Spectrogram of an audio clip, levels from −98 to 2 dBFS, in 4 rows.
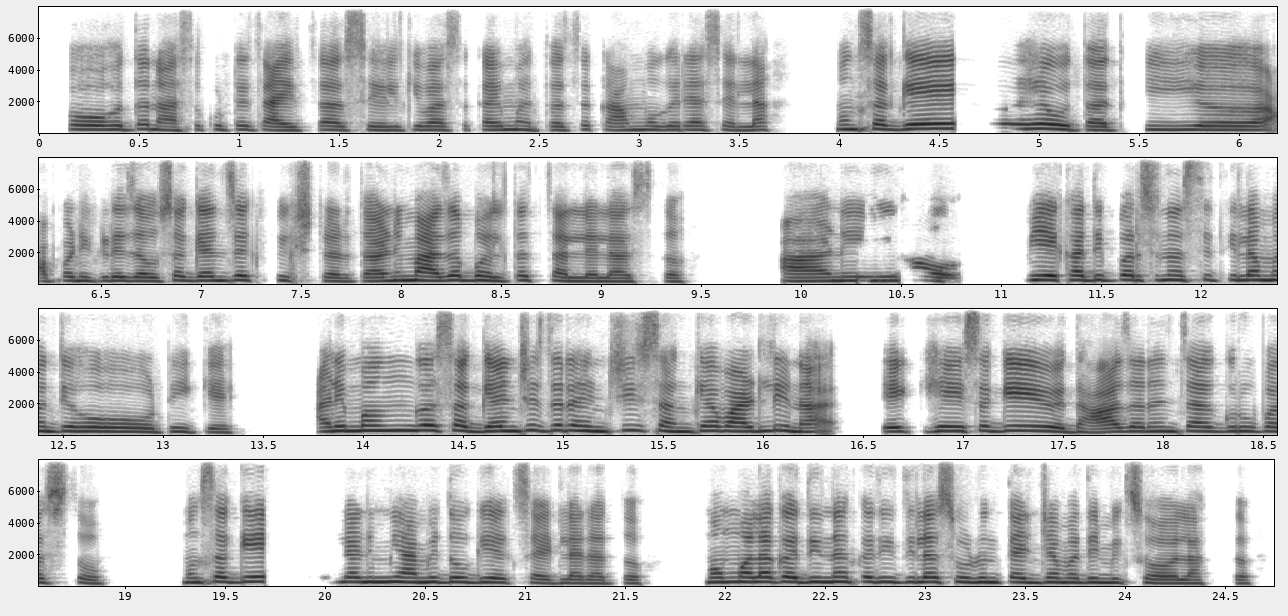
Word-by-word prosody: हो, 255 -1 +1
होतं 245 +2 -3
ना 225 - -1
असं 210 +3 -10
कुठे 240 -1 -8
जायचं 205 0 -1
असेल 215 0 -6
किंवा 225 -1 -3
असं 220 +1 -8
काही 230 0 -2
महत्त्वाचं 220 -1 -6
काम 220 +1 -4
वगैरे 230 +1 -5
असेल 220 -2 -7
ना, 220 - -3 0.4
मग 265 0 +1
सगळे 285 +2 +6 0.4
हे 295 +1 +4
होतात 230 -6 +3 0.2
की 240 0 -3
अ 235 - +1 0.3
आपण 230 +3 -4
इकडे 230 +1 -2
जाऊ, 225 -1 0
सगळ्यांचं 245 +3 0
एक 270 - -2
फिक्स 250 -2 -7
ठरतं 210 -1 -3
आणि 225 +3 +3
माझं 260 0 +4
भलतंच 255 -1 -1
चाललेलं 210 -4 -1
असतं. 195 +1 -8 0.5
आणि 220 +2 +2 0.3
हो, 225 -6 -1 0.4
मी 280 - +2
एखादी 275 0 +4
पर्सनल 280 0 0
स्थितीला 275 +1 -2
म्हणते, 275 -1 +1
"हो, 265 -1 +2
हो, 245 -1 +2
हो 225 - 0
ठीक 235 -3 -4
आहे." 205 -1 -4 0.4
आणि 260 +3 +3
मग 305 +2 +3
सगळ्यांची 275 +1 +2
जर 320 +2 -1
ह्यांची 295 +2 +1
संख्या 280 -1 +1
वाढली 275 +2 +3
ना, 235 -2 +2 0.3
एक 245 -1 +2
हे 275 +1 +2
सगळे 285 -1 +4
10 220 0 +2
जणांचा 265 +1 0
ग्रुप 265 0 -3
असतो, 235 -3 -3 0.4
मग 260 - 0
सगळे 290 +2 +2 0.4
आणि 280 0 +2
मी 285 +1 +3
आम्ही 275 0 +3
दोघी 270 -1 0
1 250 -4 0
साईडला 220 -3 -3
राहतो. 205 0 -6 0.3
मग 275 0 +1
मला 285 0 +4
कधी 285 -1 +3
ना 285 +1 +3
कधी 285 -1 -1
तिला 275 +1 +2
सोडून 270 -1 0
त्यांच्यामध्ये 255 -1 0
मिक्स 240 +1 -1
व्हावं 215 -2 0
लागतं. 205 0 -6
250 Hz, 195 wpm, -21 LUFS, 225-275 Hz, 0.5 s, सगळे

